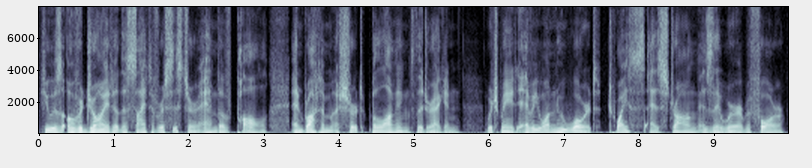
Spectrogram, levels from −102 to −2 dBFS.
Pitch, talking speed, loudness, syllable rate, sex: 100 Hz, 210 wpm, -20 LUFS, 5.3 syllables/s, male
